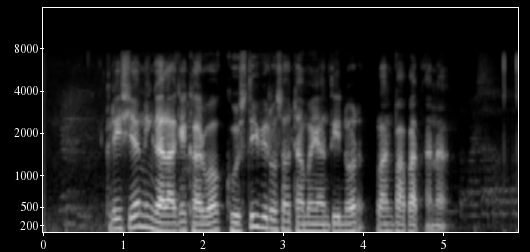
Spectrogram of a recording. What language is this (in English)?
Javanese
